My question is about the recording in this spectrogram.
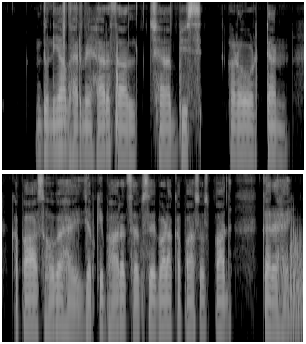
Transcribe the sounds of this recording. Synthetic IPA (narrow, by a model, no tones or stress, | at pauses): d̪ʊnijabʱəɾmẽɦəɾsaːl | t͡ʃʰabiːs | kəɾoːɽʈən | kəpaːsɦoːbeɦɛd͡ʒəbkibʱaːɾət̪səbsebəɽakəpaːsʊspaːd̪ | kəɾeɦɛː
